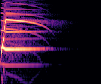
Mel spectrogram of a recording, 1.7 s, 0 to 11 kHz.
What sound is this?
Moon Fauna - 24
Some synthetic animal vocalizations for you. Hop on your pitch bend wheel and make them even stranger. Distort them and freak out your neighbors.
animal, sfx, synthetic, vocalization, creature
